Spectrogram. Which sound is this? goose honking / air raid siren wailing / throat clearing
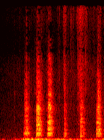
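goose honking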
